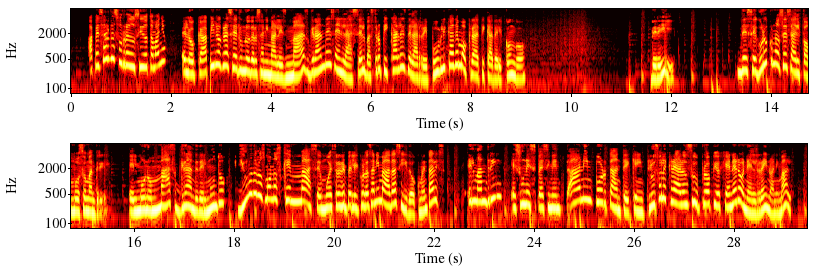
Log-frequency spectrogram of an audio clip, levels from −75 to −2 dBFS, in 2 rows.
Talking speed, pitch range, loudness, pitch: 145 wpm, 210-325 Hz, -14 LUFS, 255 Hz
